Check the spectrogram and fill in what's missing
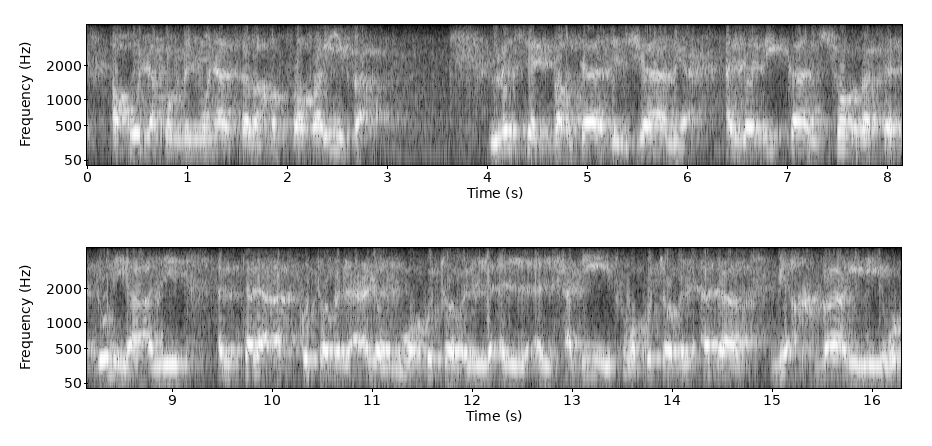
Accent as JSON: {"language": "Arabic", "town": "Damascus", "region": "Damascus Governorate", "country": "Syria", "tie": "born or raised there", "said": "هي كانت في عندنا بالشام"}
